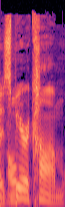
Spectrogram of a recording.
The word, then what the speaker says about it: Spiricom: Is that how you say it? Spiricom? Spiricon? – Spiricon or Spiricom? – That's like a... – Spiricom with an M.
